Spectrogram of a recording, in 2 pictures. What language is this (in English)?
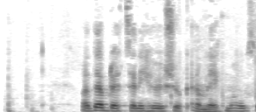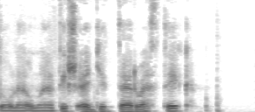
Hungarian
